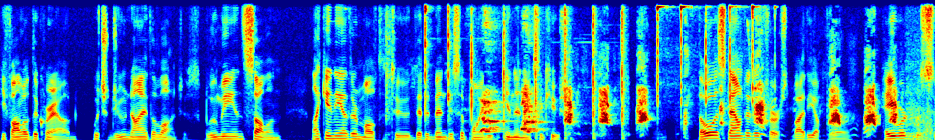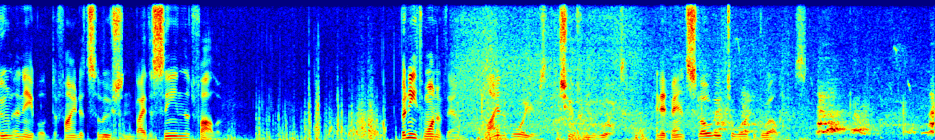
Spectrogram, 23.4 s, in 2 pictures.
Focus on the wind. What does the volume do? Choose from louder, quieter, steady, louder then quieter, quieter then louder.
louder then quieter.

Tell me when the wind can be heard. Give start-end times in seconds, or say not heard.
11.3-23.3.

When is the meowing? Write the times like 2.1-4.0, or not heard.
not heard.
